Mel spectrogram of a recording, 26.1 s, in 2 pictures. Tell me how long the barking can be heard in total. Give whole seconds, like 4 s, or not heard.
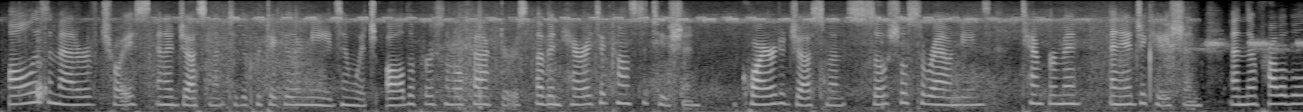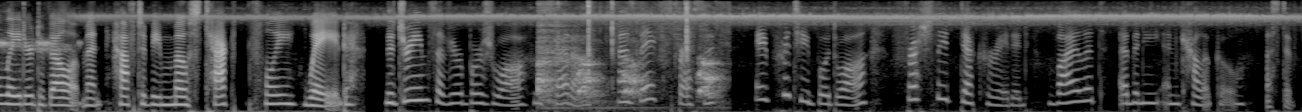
2 s.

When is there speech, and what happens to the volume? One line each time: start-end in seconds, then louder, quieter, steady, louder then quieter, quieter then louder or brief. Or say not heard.
0.0-26.0 quieter.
